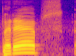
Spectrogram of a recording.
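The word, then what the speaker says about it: perhaps: இந்த பெராப்ஸ் அப்படிங்கிறதுல ஹெச் சவுண்டை சைலண்ட்டாக சொல்லணும். ஆல்மோஸ்ட் ப்ரொனவுன்ஸ் பண்ணக்கூடாது. பெராப்ஸ் எல்லாத்துக்குமே ஒரே மீனிங் தான் இருக்குது பாருங்களேன்.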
